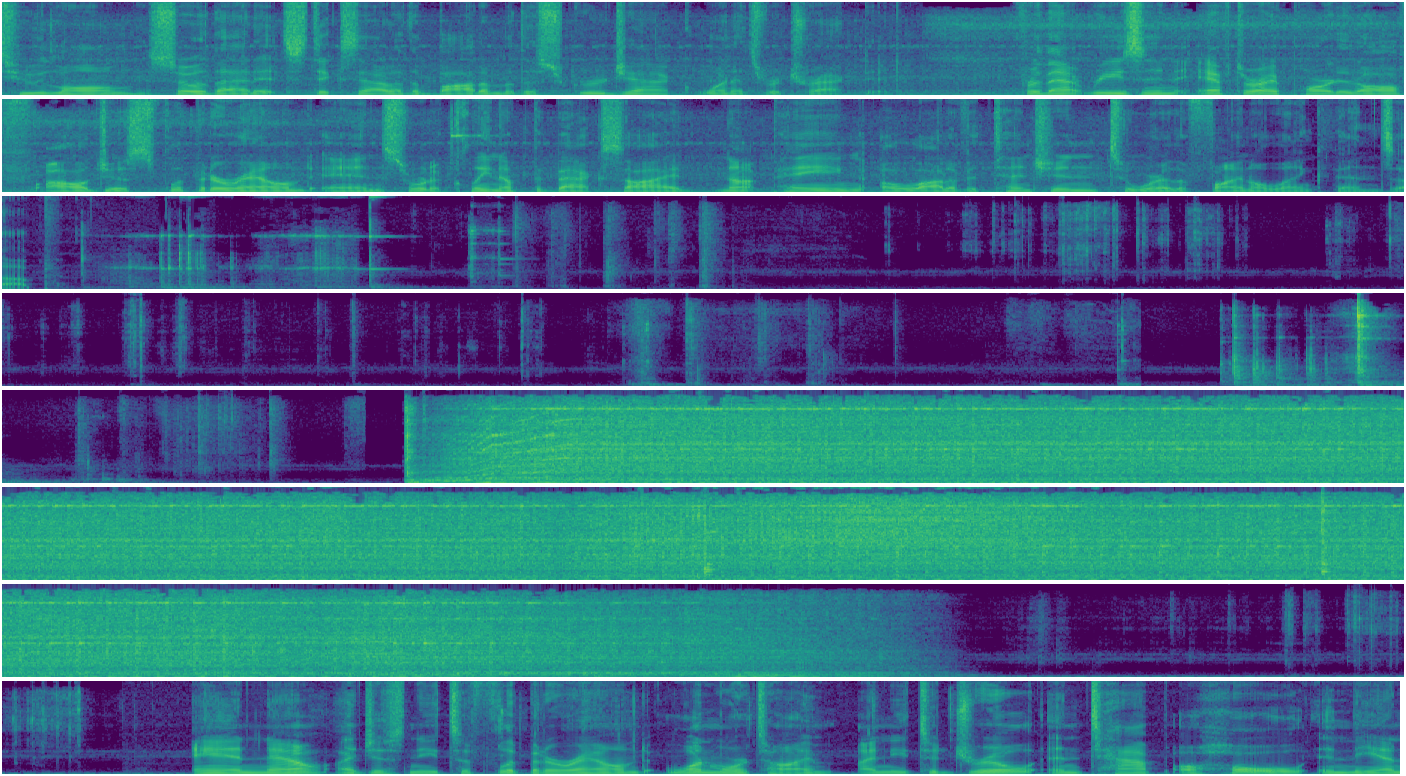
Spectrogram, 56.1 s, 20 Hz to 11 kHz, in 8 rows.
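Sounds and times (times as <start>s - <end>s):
lathe spindle hum and whine: 0.0s - 12.7s, 30.1s - 47.4s.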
